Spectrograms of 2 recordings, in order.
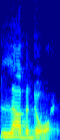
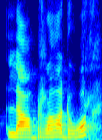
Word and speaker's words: Labrador: is newfoundland newfoundland and labrador it's not um la brador it's labrador so it's newfoundland newfoundland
